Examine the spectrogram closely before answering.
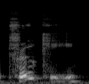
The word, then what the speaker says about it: trochee: The trochee is a backwards I am, a falling rhythm. Tumti, trochee.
